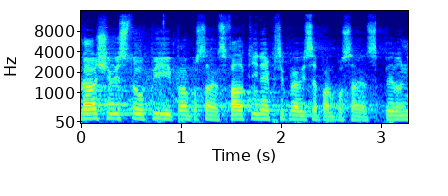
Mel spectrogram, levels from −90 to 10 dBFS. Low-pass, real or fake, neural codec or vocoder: 14.4 kHz; fake; vocoder, 44.1 kHz, 128 mel bands, Pupu-Vocoder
